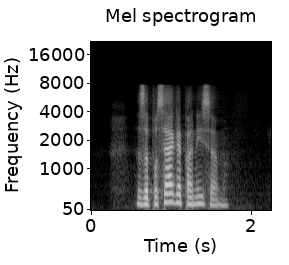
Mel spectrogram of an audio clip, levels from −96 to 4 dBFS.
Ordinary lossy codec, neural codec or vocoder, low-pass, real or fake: none; codec, 16 kHz, 0.3 kbps, FocalCodec; none; fake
